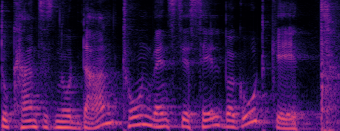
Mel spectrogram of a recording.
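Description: A man's fairly high-pitched voice with lively intonation, audible room echo and noticeable background noise. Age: 40s. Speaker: podcast host and business coach. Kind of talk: motivational monologue.

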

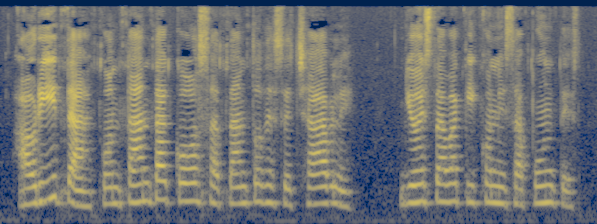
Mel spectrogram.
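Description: Over music in the background, a woman with a fairly high pitch speaks at a fairly slow pace in a monotone, flat intonation. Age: 60s. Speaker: podcast co-host, mother. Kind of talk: casual chat.

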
